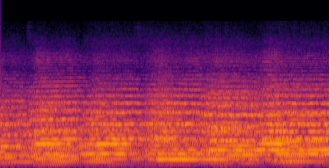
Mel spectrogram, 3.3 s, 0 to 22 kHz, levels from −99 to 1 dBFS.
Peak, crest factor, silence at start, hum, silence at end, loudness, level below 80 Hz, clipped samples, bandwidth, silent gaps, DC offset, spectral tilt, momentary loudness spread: -10 dBFS; 16 dB; 0 s; none; 0 s; -25 LUFS; -64 dBFS; under 0.1%; 9.8 kHz; none; under 0.1%; -6.5 dB/octave; 4 LU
